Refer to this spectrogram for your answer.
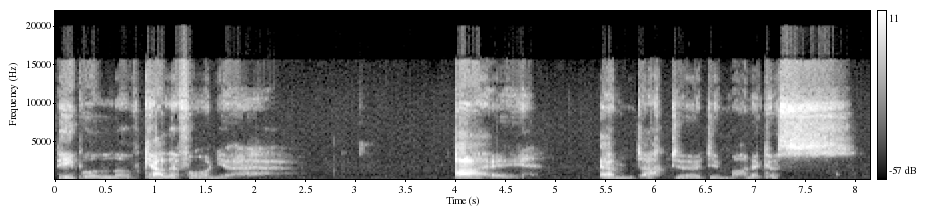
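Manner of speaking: half-whispered, breathy, raspy, wheezing villain voice. Game master voices a masked figure addressing people over loudspeakers, raspy and wheezing. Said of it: "a raspy, wheezing voice starts echoing".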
